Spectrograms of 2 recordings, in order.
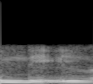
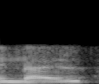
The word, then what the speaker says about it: Niall: In different parts of Ireland, my first name, Niall, is pronounced in different ways. Some Irish people say Neil and some say Niall, but my family and I have always pronounced it Niall, Niall Leonard.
